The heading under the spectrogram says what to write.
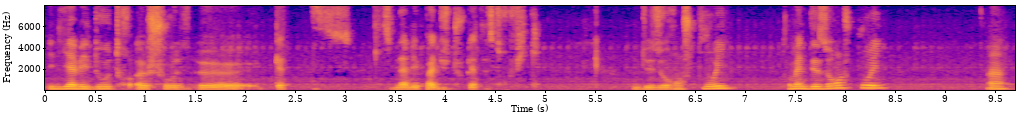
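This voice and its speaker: A woman's voice: low voice, measured pace, long pauses, warm tone, a little hiss or hum. A woman vlogging at home in the evening, chatty and rambling with fillers. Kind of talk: casual vlog.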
